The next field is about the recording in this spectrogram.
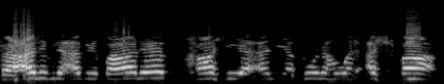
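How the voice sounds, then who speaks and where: Man, religious debate, explanatory, dry muffled call-in sound, high voice. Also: flat delivery, moderate pace, a bit bright, no echo. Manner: explanatory, pleads to finish his point.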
